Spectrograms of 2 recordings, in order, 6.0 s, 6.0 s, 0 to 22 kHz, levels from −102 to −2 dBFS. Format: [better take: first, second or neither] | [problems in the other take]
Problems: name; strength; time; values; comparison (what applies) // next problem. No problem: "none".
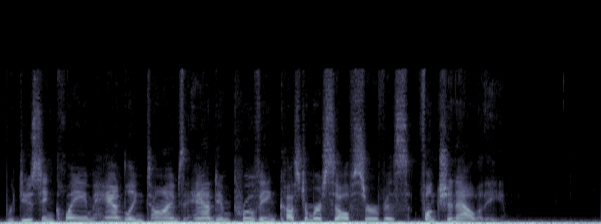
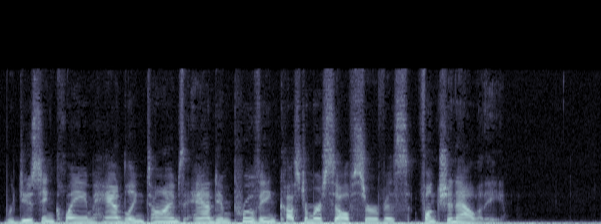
second | low rumble; loud; throughout; 3 dB below the speech; faint in the second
